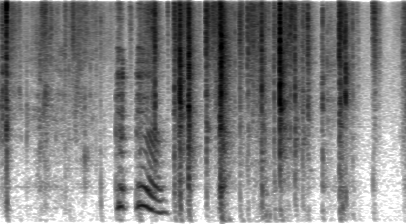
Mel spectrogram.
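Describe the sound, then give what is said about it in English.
A deck of oracle cards being shuffled, with crisp bursts of rapid riffling and flicking throughout, and a brief voiced murmur early on. “I love the sound of shuffling cards.”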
